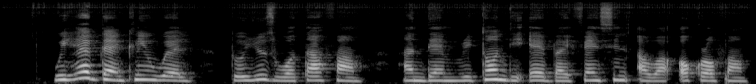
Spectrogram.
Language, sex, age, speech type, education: Nigerian Pidgin, female, 15-29, spontaneous, tertiary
